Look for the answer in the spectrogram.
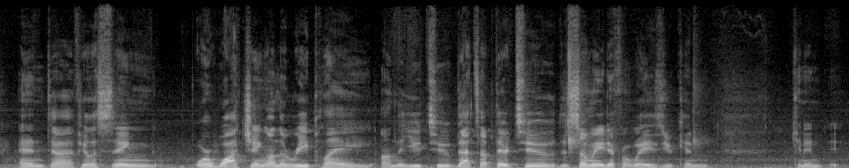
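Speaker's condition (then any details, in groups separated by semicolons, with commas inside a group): No condition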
